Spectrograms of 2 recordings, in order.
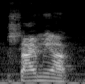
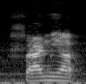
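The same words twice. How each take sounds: The two takes are said the same way.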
